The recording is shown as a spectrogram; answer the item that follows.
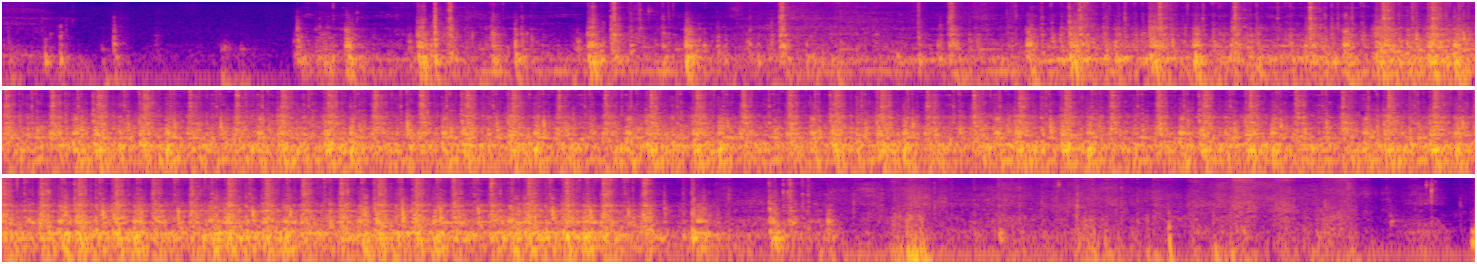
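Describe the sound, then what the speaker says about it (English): A sewing machine runs steadily, stitching cords onto fabric, with a fast continuous rattle of the needle that starts after a brief pause and stops near the end, close and fairly loud with no talking. "and then we just stitch."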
